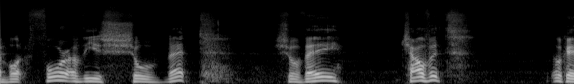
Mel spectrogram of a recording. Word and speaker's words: Chauvet: four of these chauvette chauvet chalvet okay if you're american it's probably like chalvet if you're french it's chauvet i'm gonna go with chauvet i don't know how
